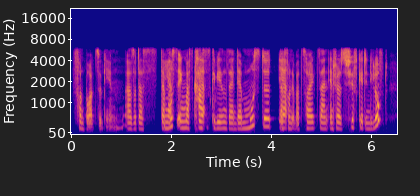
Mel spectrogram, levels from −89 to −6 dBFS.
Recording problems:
thin; very; fading below 500 Hz
high frequencies cut off; noticeable; nothing above 5.5 kHz

